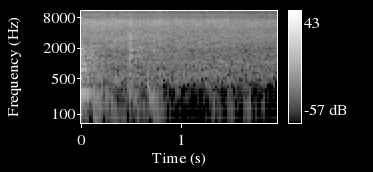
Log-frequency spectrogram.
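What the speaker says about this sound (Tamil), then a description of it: "இஞ்சி பூண்டை ஒரு பத்து நிமிஷத்துக்கு எண்ணெயில் வதக்கினா தான் அதோட டேஸ்ட் அந்தளவுக்கு நல்லா சூப்பராக இருக்கும்" Ginger, garlic and green chilli paste sautéing in hot oil for chicken mandi biryani, giving a steady close sizzle with a brief stirring scrape, and no talking.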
